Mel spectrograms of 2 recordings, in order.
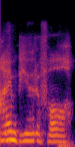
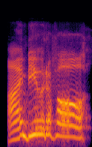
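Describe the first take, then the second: First: It sounds doubtful and unconvinced. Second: It sounds sure and convinced.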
